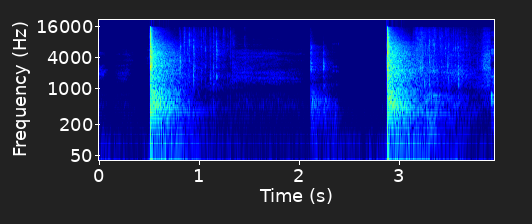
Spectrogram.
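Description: A driver strikes a cold steel Axle Saver bearing in the axle tube of a Blazer rear axle twice to make sure it is seated, with a fainter knock between the blows. Each strike is a sharp, bright metallic crack with a brief ring. The bearing is fully seated.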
